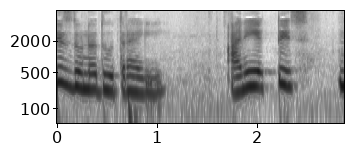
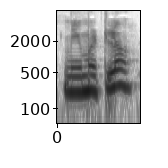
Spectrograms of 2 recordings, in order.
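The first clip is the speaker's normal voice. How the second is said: usual speaking voice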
